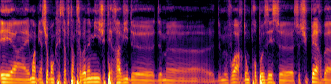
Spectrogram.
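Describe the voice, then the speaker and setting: Over a quiet background, a man talks in a dark, mellow tone with ordinary pitch variation. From Corsica. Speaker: sommelier; conference speaker. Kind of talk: testimony. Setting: stage with audience. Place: hall. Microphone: handheld.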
